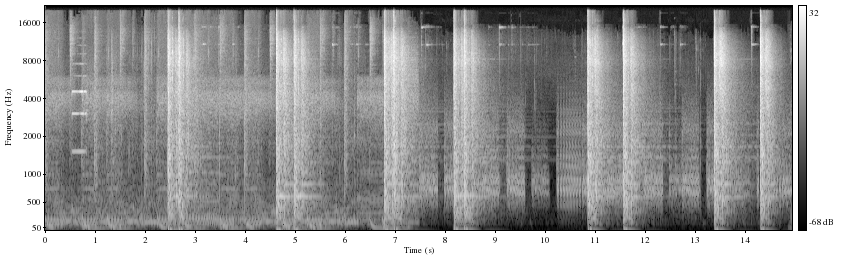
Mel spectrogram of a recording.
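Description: Rifle shots crack in sharp bursts during a 3-gun shooting competition stage, loud and near. Some shots come in quick pairs and others stand alone, with short gaps between them.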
